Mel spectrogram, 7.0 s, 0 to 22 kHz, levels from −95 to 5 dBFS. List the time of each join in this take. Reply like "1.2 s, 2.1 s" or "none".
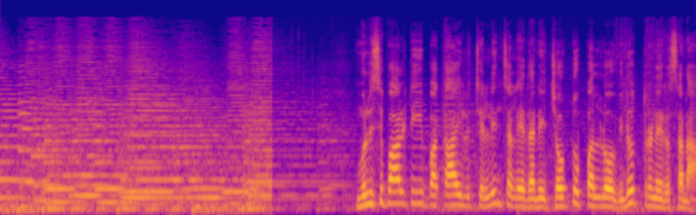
2.7 s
